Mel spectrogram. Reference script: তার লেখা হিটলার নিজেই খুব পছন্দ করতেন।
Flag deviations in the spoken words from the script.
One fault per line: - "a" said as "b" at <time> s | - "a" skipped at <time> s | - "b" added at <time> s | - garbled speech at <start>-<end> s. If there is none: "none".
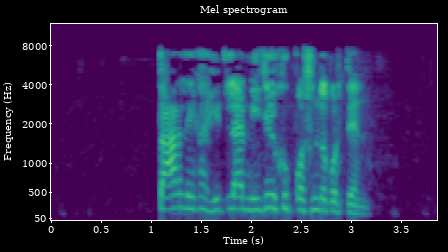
none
